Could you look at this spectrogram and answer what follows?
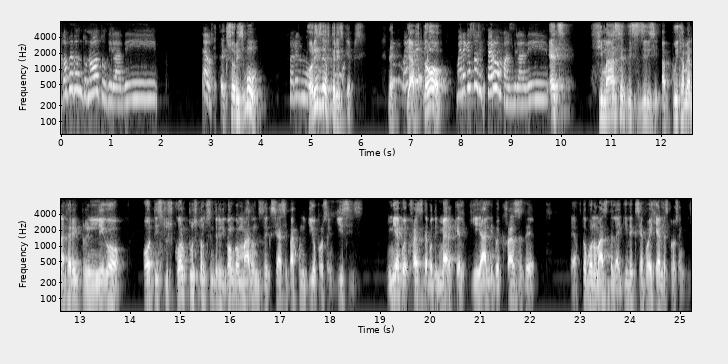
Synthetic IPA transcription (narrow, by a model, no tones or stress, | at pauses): t̪opeðont̪unot̪uðilɐði | elosekso̞ɾizmu | ksoɾizmuxo̞ɾizðeft̪e̞ɾisce̞psi̥ | nemɐɐft̪o̞ | mɐinecest̪osife̞ɾomːɐzðilɐðiet͡sːi̥ | θimɐset̪eisizit̪isiɐpuixɐmeɐnɐfe̞ɾipɾinliɣo̞ | ot̪ist̪usko̞lpust̪o̞nsind̪ɾit̪iko̞ŋɡo̞mːɐt̪o̞nt̪izðe̞ksiɐsipaɾxuniðio̞pɾo̞se̞ɲɟisis | imiɐpue̞kfɾazːet̪eɐpo̞t̪ime̞ɾkelcealːipue̞kfɾazːet̪e̞ | ɐft̪o̞puo̞no̞mazet̪elɐiciðeksiɐpueçielːespɾoseɲɟisi̥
